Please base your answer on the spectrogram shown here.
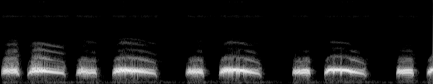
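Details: Spotted dove acting as a decoy with a big voice to lure a rival. Repeated husky coos alternate short and drawn-out notes, the long ones gently descending, in a regular rhythm.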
